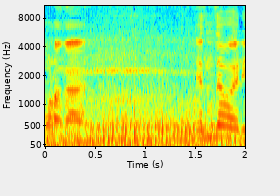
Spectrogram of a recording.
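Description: Motorcycle engine running steadily at low road speed, heard from the rider's seat, with an even low pulsing from its firing strokes.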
